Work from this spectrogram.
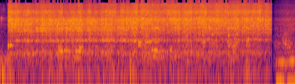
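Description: Onions sizzle steadily and loudly in hot oil with bay leaf, cinnamon and cloves in a pressure cooker while being stirred, a dense continuous frying hiss that stops abruptly near the end.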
